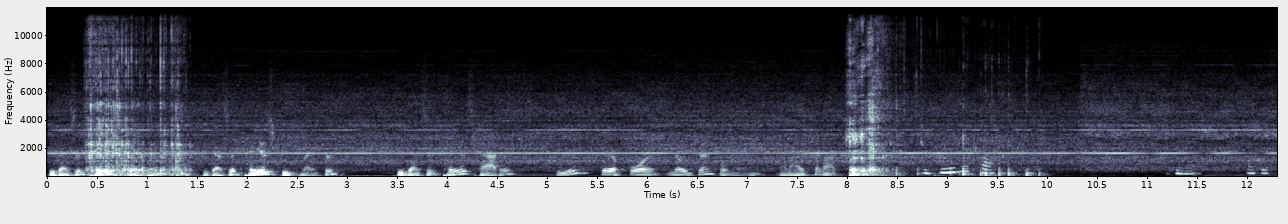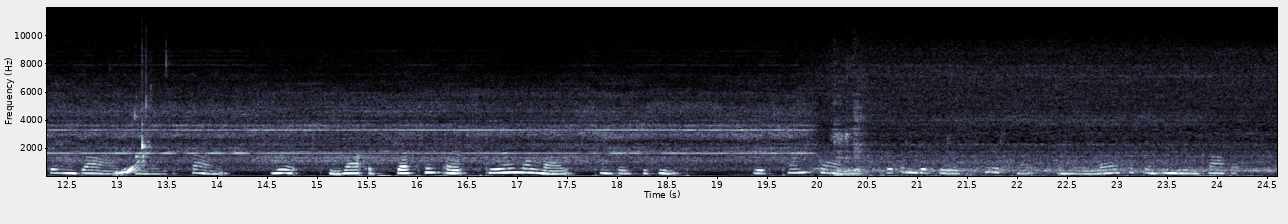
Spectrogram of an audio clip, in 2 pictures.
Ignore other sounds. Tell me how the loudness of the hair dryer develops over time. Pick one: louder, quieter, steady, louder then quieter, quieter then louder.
steady.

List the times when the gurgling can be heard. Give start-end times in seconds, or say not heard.
0.3-1.4, 8.0-9.9, 12.9-13.5, 20.1-21.6.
